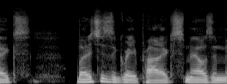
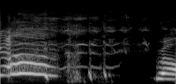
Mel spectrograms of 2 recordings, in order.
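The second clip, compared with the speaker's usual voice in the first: very high, swooping, wailing shriek of pain. Retelling when a wasp stung Spencer in the back, imitating Spencer's shriek. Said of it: "he like shrieks like".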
